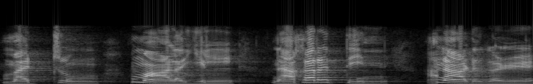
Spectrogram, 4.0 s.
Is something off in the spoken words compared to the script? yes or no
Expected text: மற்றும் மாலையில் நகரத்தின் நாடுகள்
no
